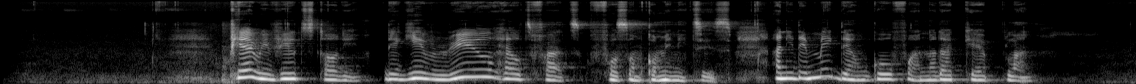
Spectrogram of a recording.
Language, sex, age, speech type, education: Nigerian Pidgin, female, 30-45, spontaneous, tertiary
